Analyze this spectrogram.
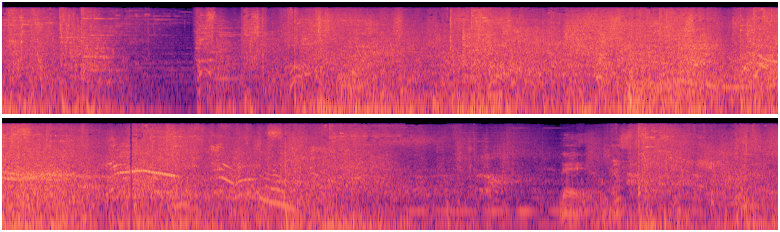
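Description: Magic spells burst, crackle and clash in a fast fight.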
